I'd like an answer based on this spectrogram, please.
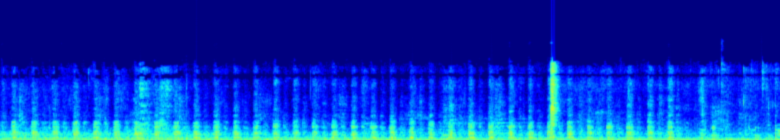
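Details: Labrador Retriever named Little John greeting his elder brother as they are reunited; fast, breathy panting pulses at roughly four per second, soft and steady throughout, with no clear voices over it.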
